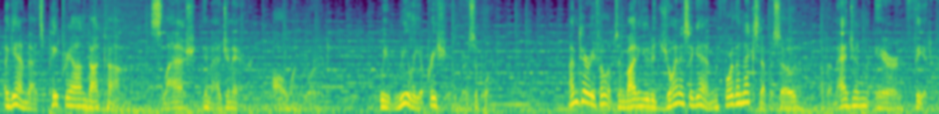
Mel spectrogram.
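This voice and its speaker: A man's voice: medium pitch, sing-song, normal speed. A man hosting an audio drama show, delivering a scripted narrated outro. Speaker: host and announcer. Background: music.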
